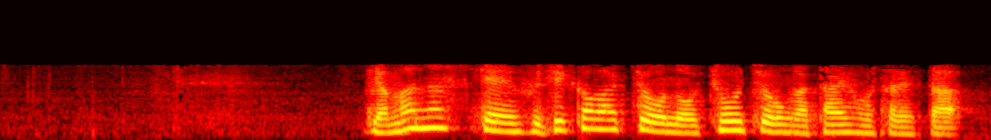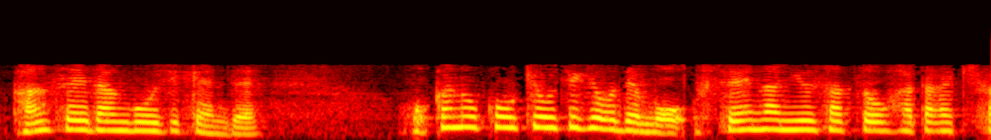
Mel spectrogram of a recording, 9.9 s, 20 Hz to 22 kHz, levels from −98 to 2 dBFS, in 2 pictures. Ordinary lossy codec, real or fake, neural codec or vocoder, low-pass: AAC, 16 kbps; fake; vocoder, 44.1 kHz, 128 mel bands, Pupu-Vocoder; 7.2 kHz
